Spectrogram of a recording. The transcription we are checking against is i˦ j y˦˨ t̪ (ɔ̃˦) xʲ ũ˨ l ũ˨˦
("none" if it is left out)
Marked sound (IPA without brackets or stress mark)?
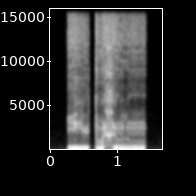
ɔ̃˦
